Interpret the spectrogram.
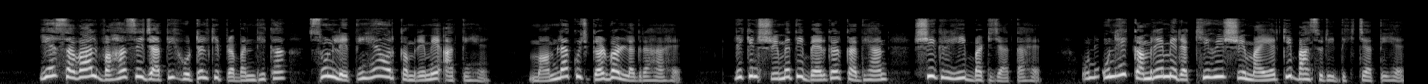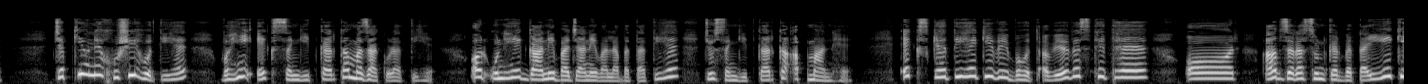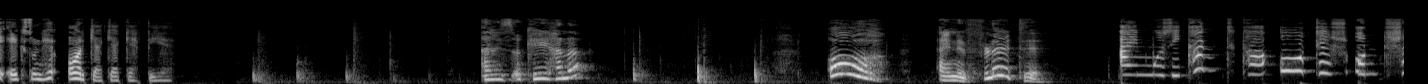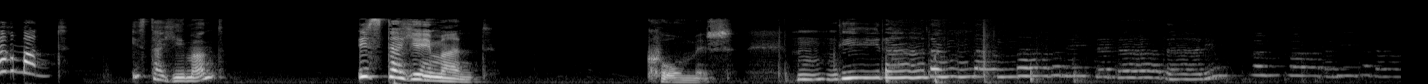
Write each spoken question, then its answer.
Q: आप जरा सुनकर बताइए कि x उन्हें और क्या क्या कहती है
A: एक संगीतकार को सौम्य शाहमंट भी कहती है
